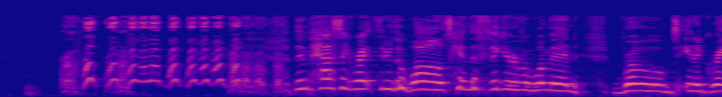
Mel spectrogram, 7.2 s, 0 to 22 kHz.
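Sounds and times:
speech: 0:00.3 - 0:00.9, 0:02.8 - 0:07.2
dogs whining and howling: 0:00.6 - 0:02.9.

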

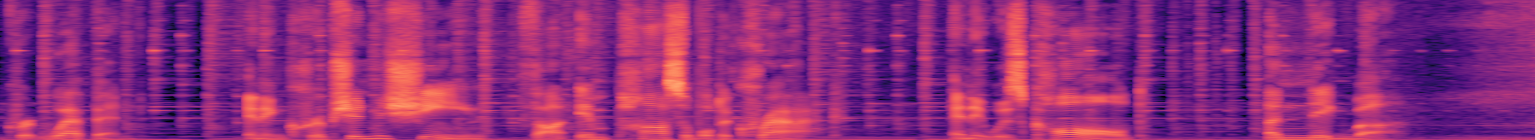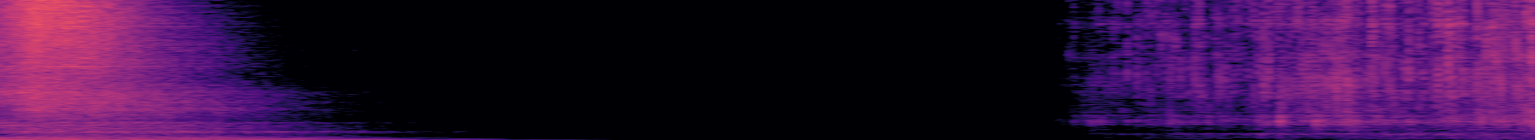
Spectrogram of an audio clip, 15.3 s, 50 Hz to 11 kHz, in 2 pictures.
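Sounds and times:
speech: 0:00.1 - 0:07.1
bicycle pedaled on a ride to work: 0:13.0 - 0:15.3.

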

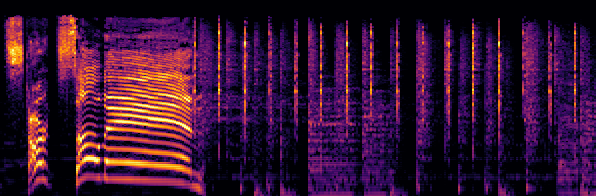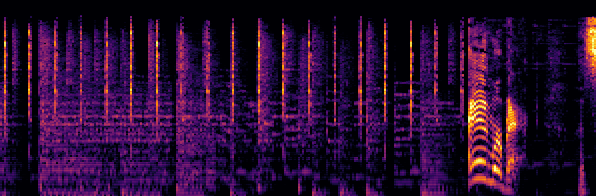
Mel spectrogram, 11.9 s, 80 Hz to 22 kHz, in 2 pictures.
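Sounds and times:
speech: 0:00.0 - 0:02.6, 0:10.8 - 0:11.9
countdown clock ticking: 0:01.5 - 0:10.9
tense music with a pulsing bass line: 0:02.0 - 0:10.7.

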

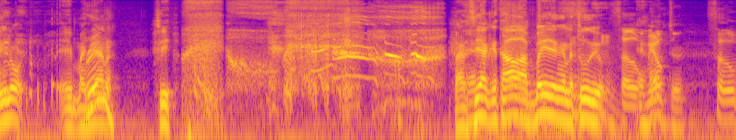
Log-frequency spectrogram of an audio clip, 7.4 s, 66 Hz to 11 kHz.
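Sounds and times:
speech: 0:00.0 - 0:02.3, 0:04.6 - 0:07.3
rapid wheezy heavy breathing into a microphone: 0:01.3 - 0:03.4
laughter: 0:02.7 - 0:04.9.

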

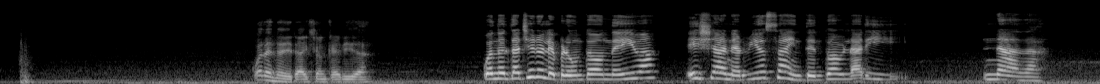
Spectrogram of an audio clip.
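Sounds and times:
taxi car door thunk: 0:00.2 - 0:00.5
speech: 0:02.5 - 0:03.8, 0:04.8 - 0:09.1, 0:09.8 - 0:10.5.

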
